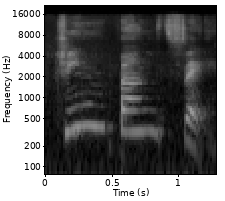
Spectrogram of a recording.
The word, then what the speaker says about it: chimpancé: Chimpancé.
